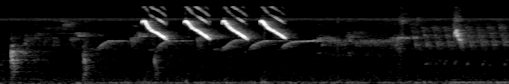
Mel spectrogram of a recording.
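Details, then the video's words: A young cinereous tit gives four loud, evenly spaced downslurred whistles, each sliding from very high to lower pitch, with quiet gaps before and after. "SUARA yang PALING DI SUKAI BURUNG GELATIK"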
